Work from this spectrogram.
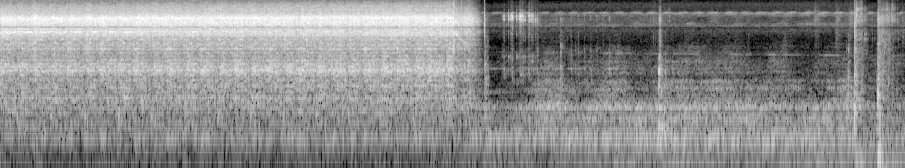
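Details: Engine cranked with key to pump oil through everything, fuel rail not yet purged: starter spins evenly about seven seconds, no binding or clunks; normal cranking.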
